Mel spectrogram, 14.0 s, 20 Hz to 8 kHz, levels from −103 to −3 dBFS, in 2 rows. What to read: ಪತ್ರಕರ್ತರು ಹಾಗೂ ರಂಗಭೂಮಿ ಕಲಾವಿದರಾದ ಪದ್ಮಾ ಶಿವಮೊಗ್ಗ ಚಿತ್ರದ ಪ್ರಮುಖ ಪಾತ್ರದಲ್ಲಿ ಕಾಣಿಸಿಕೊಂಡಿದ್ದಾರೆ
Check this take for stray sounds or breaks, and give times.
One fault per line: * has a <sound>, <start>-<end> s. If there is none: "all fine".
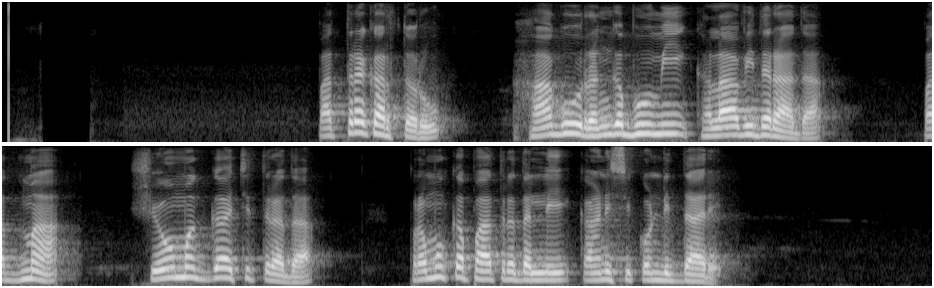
all fine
